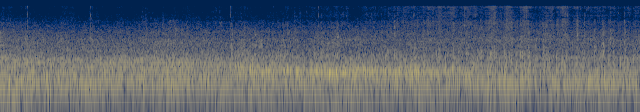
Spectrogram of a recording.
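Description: Steady hum of city street traffic, swelling about halfway through as a vehicle goes by.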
